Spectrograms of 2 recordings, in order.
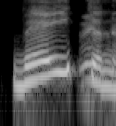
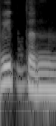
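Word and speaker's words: weten: Waiten bacanya ya bukan Witten.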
